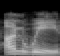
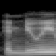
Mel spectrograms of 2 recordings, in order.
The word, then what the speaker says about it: Ennui: Uh, it's this guy's name is pronounced Enwi, maybe I think Ennui. Yeah, Ennui. That's what it was. Instead of Inui, which how I've been pronouncing in the last one.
